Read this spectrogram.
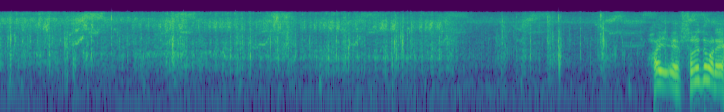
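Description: A toy car's tyres crunch and scatter gravel.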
